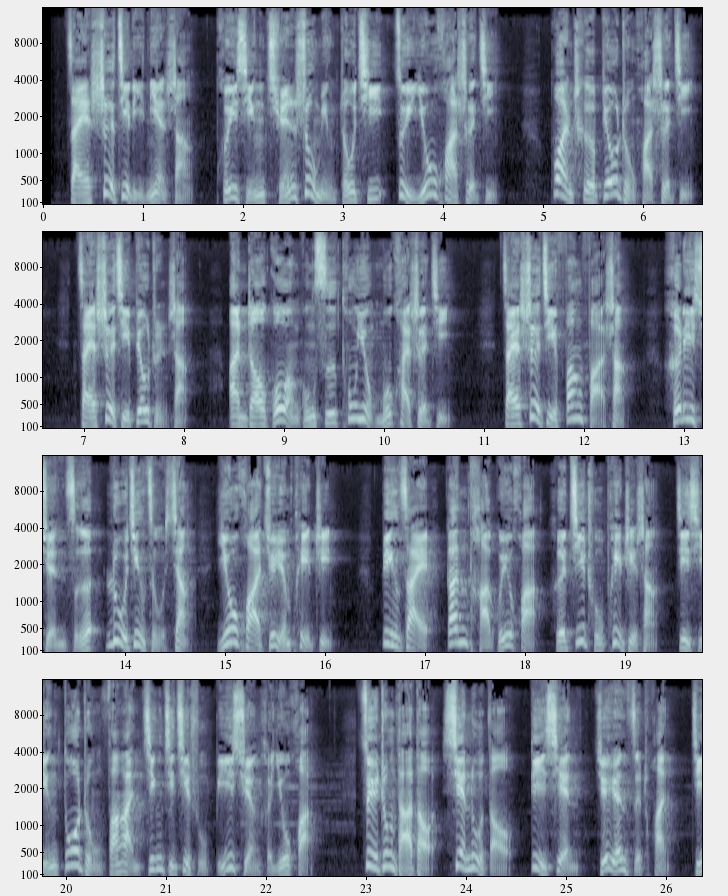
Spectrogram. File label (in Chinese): 男 工程项目; 设计创新汇总材料 文字稿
